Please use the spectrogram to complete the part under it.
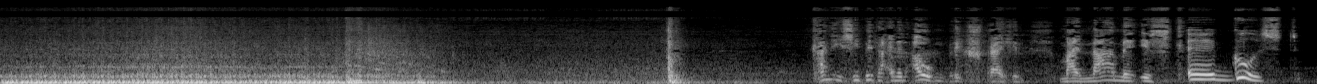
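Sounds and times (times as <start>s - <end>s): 
green Porsche engine rumbling as the car pulls up: 0.0s - 12.1s
short sharp knock: 6.6s - 7.0s
speech: 8.4s - 13.1s.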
